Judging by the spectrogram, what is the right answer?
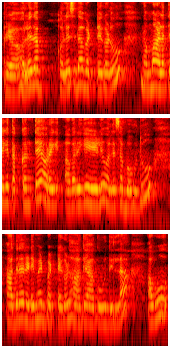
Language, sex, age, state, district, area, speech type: Kannada, female, 18-30, Karnataka, Davanagere, rural, spontaneous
